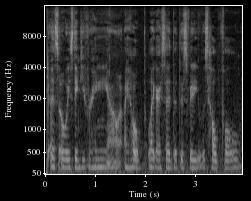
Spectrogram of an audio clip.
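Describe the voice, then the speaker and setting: A woman with a strong New York accent, fairly low in pitch, her intonation flat and monotone. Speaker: makeup artist. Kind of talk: tutorial. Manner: sounds aggressive.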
